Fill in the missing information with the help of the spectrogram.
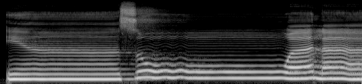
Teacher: Cara bacanya tanwinnya dileburkan ke wau dimasukkan ya kemudian dengungkan. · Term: Idgham di ghunah, idgham bi gunnah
